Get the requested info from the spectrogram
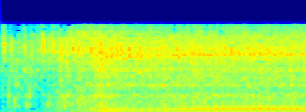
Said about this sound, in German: Sie beabsichtigen, den Aeroplan zu starten?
